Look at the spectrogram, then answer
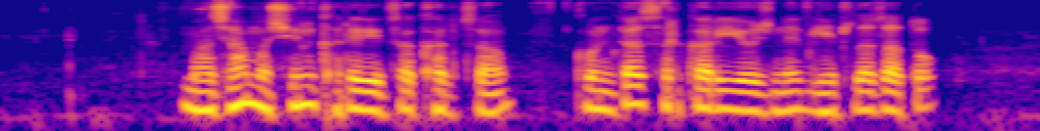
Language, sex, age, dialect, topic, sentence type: Marathi, male, 25-30, Standard Marathi, agriculture, question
